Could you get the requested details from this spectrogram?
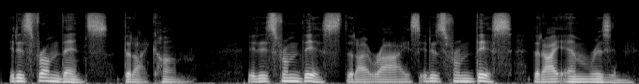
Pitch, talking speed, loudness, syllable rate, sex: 125 Hz, 205 wpm, -18 LUFS, 4.5 syllables/s, male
